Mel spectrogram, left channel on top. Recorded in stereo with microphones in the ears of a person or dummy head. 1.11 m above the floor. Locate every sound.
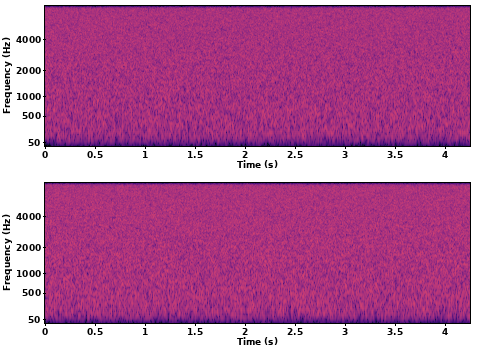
Only background noise.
